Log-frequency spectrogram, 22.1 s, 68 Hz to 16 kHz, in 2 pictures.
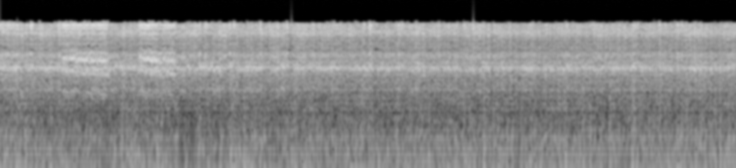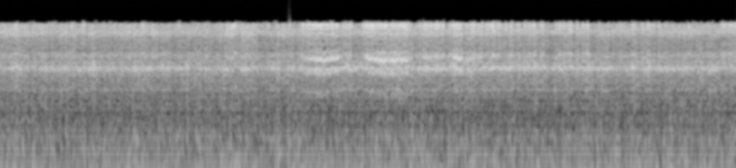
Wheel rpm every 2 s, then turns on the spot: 230, 230, 230, 230, 240, 230, 230, 230, 220, 230, 230.
none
